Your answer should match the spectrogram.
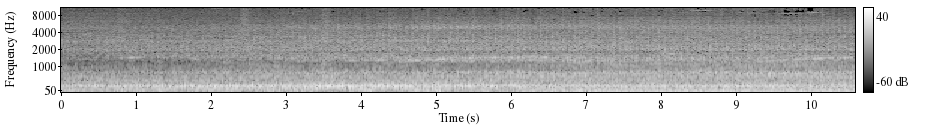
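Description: School bus engine running steadily as the bus drives slowly through deep floodwater.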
